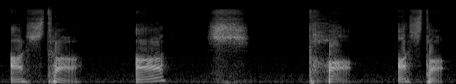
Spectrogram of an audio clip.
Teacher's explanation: There's this thing in Japanese called high vowel devoicing, and that's the whole reason why we don't really say the E sound there. But all you have to know for right now is that if it sounds like people aren't really pronouncing the E or the U in some words, probably they're not.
